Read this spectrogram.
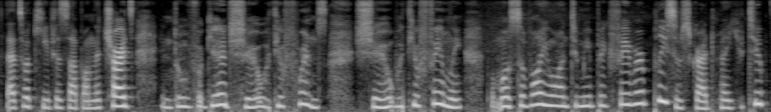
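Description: A woman hosting a podcast in a casual, animated, self-deprecating way with salty language. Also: on the high side, quick pace, few pauses. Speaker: podcast host. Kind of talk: casual chatty podcast banter.

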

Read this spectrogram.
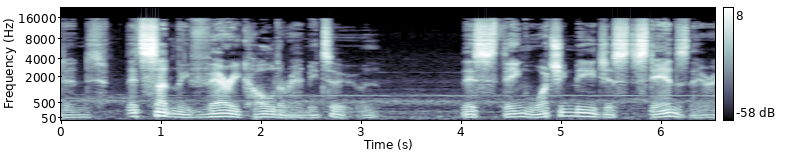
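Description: Very deep-voiced man telling scary stories. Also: a little mellow. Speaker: narrator of listener horror stories. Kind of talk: scary first-person storytelling.

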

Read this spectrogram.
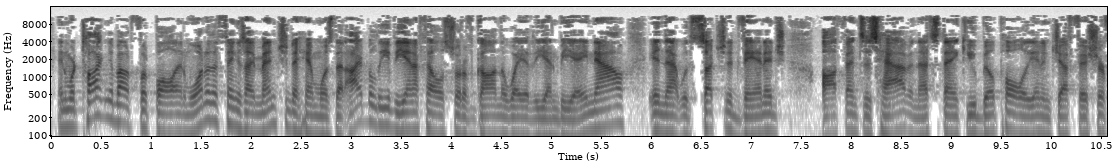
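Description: A man's voice: mid-range voice, sharp tone, poor audio. A man hosting a sports podcast, asking long, emphatic questions in a conversational, opinionated way.

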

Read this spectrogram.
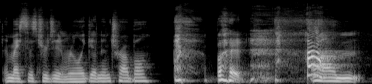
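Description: A middle-aged American woman co-hosting a podcast, telling casual anecdotes in an animated way and often acting out quotes. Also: low-pitched, normal speed. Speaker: podcast co-host. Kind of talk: casual conversational chat, anecdotes.

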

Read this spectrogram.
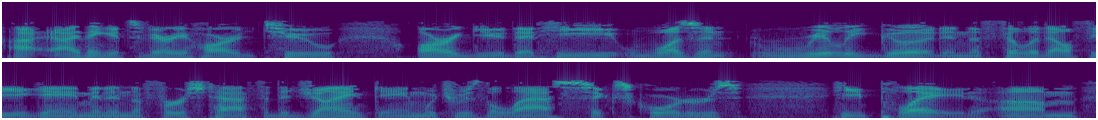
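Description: A man's voice: low voice, moderate pace, no echo. A man hosting conversational sports talk, restarting and repeating phrases as he works through a thought, with slightly dull audio. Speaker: sports show host.

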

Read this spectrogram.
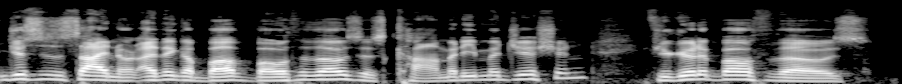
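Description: A man telling comedic stories in casual, animated, profane banter, often acting out quotes as a comedy podcast host. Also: medium pitch, quick pace, no echo, studio quality.

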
